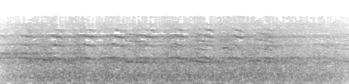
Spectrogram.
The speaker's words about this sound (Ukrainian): Сьогодні в країні о півдні за місцевим часом хвилиною мовчання вшановували загиблих. В Осло було чути лише крики морських чайок.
